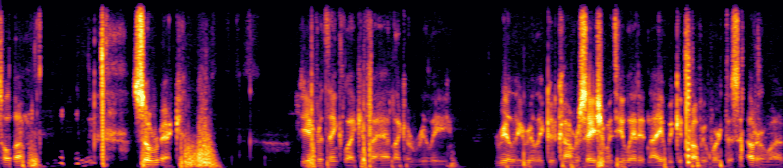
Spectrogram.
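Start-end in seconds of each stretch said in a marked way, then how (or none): 1.7-9.8 deep voice pushed down, mic up close. Getting the mic real close to ask Rick something, lowered, deeper voice. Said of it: "I have to lower my voice a couple more tones here".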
